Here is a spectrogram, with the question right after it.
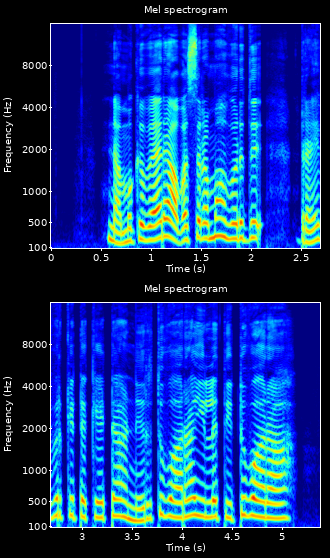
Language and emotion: Tamil, fearful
